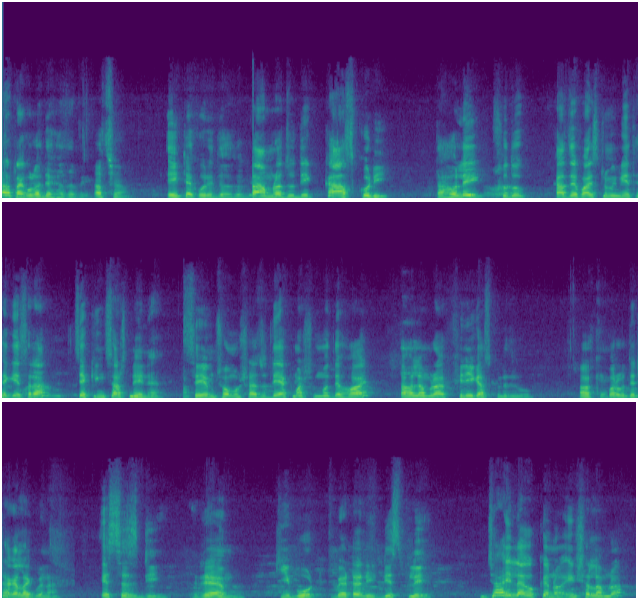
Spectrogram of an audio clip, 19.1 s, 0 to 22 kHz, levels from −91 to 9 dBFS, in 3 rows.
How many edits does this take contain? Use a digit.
3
